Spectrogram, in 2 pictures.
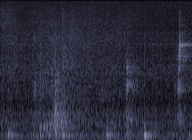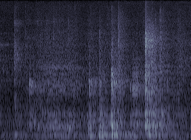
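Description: Wooden chess pieces set down and moved on a wooden board: several sharp, separate clicks and knocks, the loudest two close together about four and a half to five seconds in.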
